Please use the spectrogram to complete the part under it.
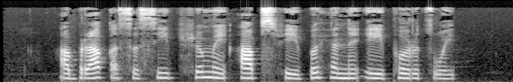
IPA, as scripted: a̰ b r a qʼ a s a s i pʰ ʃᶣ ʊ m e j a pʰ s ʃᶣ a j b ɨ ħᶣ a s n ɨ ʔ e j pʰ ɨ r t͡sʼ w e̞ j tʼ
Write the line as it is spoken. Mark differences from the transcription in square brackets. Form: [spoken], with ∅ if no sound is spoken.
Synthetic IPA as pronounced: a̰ b r a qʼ a s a s i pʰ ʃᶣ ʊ m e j a pʰ s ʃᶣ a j b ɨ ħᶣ a [∅] n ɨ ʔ e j pʰ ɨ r t͡sʼ w e̞ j tʼ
